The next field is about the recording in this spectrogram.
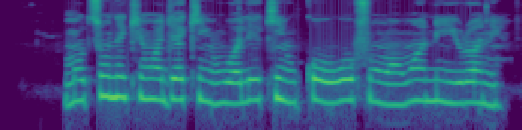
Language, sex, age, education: Yoruba, female, 30-45, tertiary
